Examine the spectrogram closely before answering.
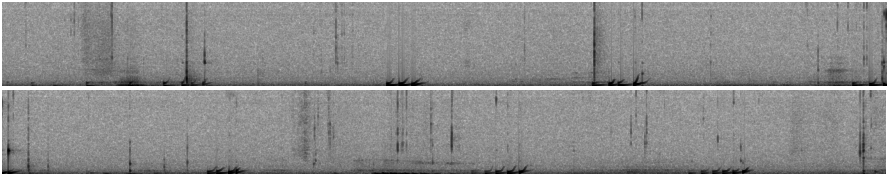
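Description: A young woman gulps water loudly, close to a microphone, in repeated swallows.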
